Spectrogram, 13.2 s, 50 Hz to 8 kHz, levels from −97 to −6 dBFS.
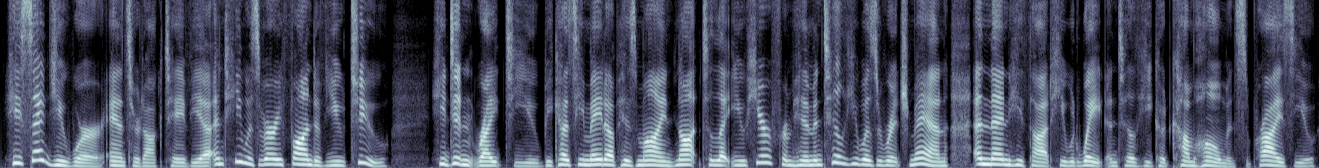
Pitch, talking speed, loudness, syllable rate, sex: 205 Hz, 240 wpm, -19 LUFS, 5.2 syllables/s, female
